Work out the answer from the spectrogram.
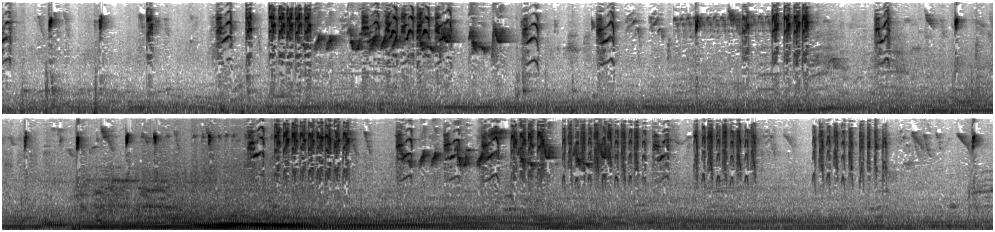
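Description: Sogon (sogok ontong, a little spiderhunter) calling: a run of sharp, high chips broken by several bursts of fast, high twittering. A low rumble underlies the calls for a few seconds in the middle.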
